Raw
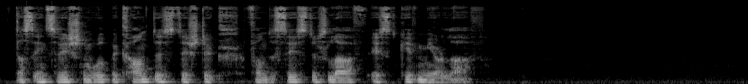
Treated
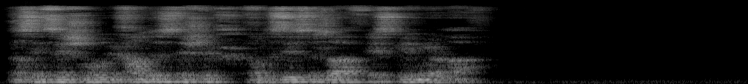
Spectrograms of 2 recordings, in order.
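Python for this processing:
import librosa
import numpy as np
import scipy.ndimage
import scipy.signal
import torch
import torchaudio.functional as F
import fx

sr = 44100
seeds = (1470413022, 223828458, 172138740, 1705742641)

p1 = fx.phase_scramble(x, sr, seeds[0], window_ms=200)
p2 = fx.high_shelf(p1, sr, hz=5500.0, db=8.0)
p3 = p2 + fx.echo_feedback(p2, sr, ms=76, feedback_pct=31, wet_db=-4.5, dry=0)
y = F.gain(torch.from_numpy(p3), -5.5).numpy()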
